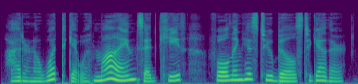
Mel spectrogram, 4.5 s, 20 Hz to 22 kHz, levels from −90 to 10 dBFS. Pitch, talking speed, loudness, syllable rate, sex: 195 Hz, 200 wpm, -18 LUFS, 4.7 syllables/s, female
